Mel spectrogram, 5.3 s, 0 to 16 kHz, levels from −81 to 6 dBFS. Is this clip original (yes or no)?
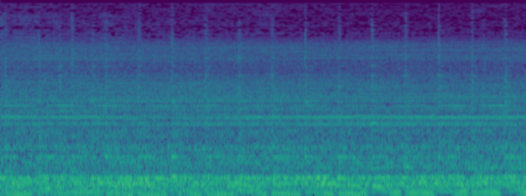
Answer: no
